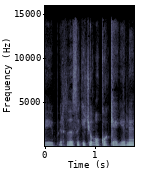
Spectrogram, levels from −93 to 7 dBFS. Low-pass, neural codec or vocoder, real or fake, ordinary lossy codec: 14.4 kHz; none; real; MP3, 96 kbps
